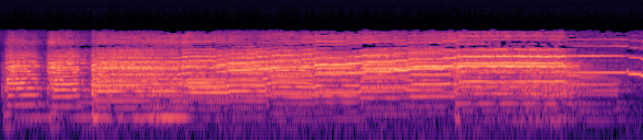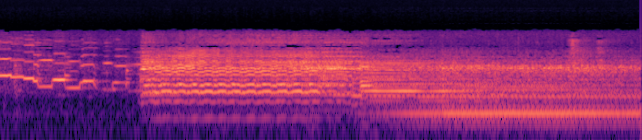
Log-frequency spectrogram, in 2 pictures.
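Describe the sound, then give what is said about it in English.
A car engine revs loudly and accelerates, its pitch climbing in steps through the gears, then dips and fades as the car drives away down a drive. No one speaks. “A car just went down the other drive.”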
